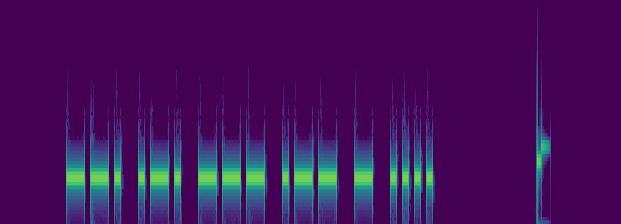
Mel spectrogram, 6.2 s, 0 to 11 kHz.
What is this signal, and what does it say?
Morse code, heard as a keyed tone, about 20 wpm, 700 Hz. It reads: GROWTH
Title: Sentences from Top 1300 Words - New Word Drill Alt - 20wpm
